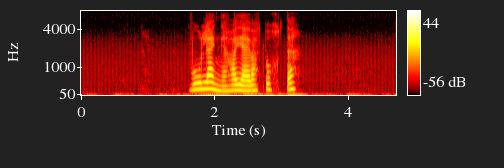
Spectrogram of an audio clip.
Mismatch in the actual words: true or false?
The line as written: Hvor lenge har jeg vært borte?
false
